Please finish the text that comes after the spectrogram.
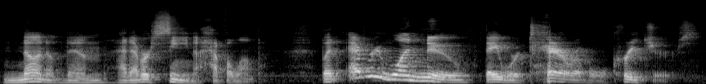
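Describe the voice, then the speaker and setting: A man narrating a children's book aloud in an expressive storytelling manner. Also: fairly low pitch, measured pace, highs cut off.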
